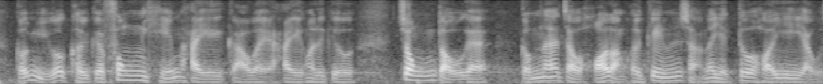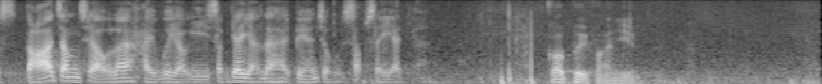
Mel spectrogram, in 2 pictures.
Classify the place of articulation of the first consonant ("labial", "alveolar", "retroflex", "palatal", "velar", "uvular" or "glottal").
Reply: velar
